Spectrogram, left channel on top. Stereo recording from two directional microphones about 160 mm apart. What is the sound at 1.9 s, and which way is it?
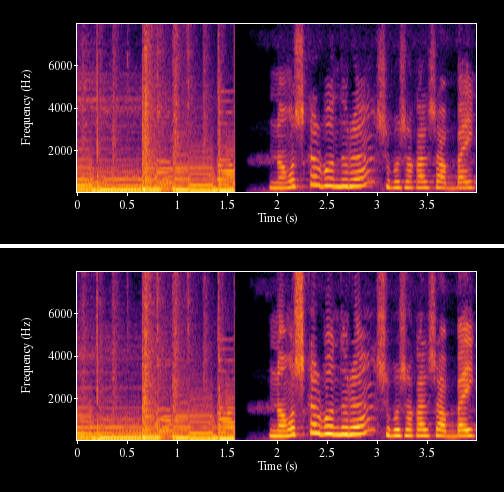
Speech, 40° right (ahead or behind).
